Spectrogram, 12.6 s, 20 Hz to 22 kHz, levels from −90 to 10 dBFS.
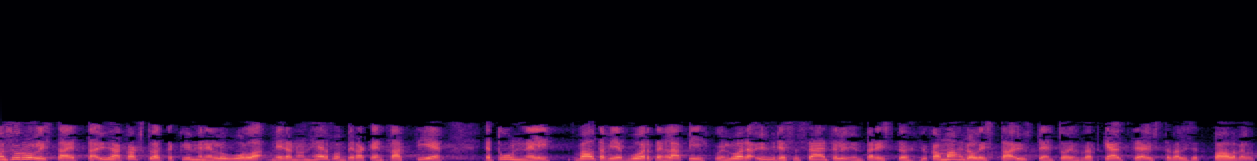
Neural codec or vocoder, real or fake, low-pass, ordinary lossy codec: none; real; 5.4 kHz; MP3, 24 kbps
